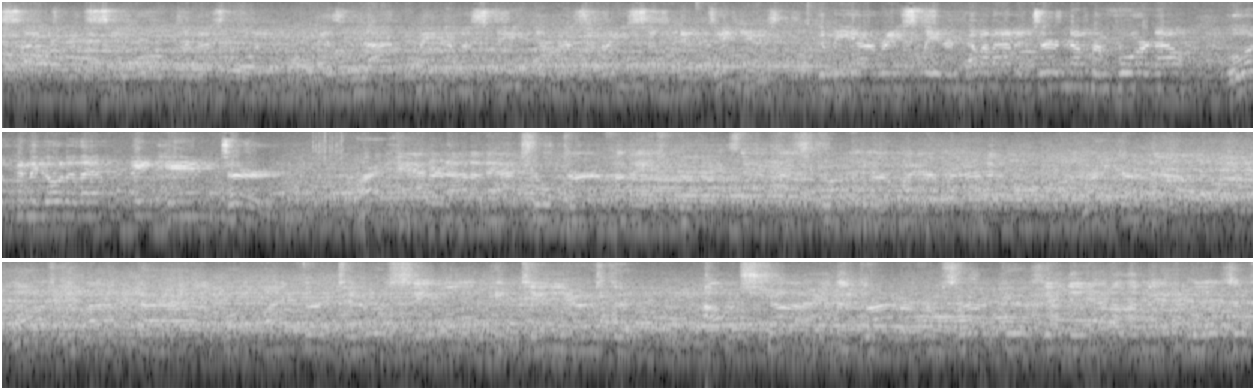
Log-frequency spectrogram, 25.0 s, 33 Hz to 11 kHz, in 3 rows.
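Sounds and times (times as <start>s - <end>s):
racing powerboat engines revving: 0.0s - 25.0s.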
